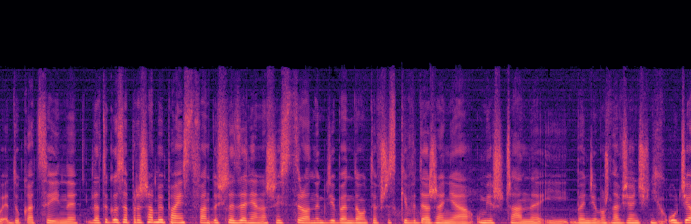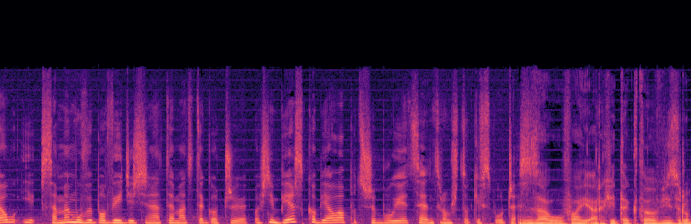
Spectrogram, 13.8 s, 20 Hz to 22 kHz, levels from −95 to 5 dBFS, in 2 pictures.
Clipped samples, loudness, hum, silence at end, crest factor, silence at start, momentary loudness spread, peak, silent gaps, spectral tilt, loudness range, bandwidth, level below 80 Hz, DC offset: under 0.1%; -19 LUFS; none; 0 s; 14 dB; 0 s; 6 LU; -6 dBFS; none; -5 dB/octave; 1 LU; 15.5 kHz; -38 dBFS; under 0.1%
